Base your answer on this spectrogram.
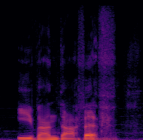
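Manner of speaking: put-on awful Welsh accent. Introducing a track by a Welsh producer, Welsh accent on the name. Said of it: "That's my Welsh accent".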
